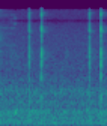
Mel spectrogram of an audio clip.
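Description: Four quick, light keystrokes on a computer keyboard come in two close pairs over steady low background hiss.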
